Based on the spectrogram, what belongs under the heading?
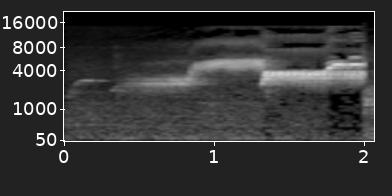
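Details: Male canary, Yorkshire or Waterslager breed, singing loudly as the days grow longer: sustained pure whistled notes climbing in steps, then a louder, higher pulsed trill-like phrase near the end, with a clean background.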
